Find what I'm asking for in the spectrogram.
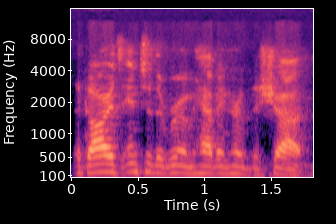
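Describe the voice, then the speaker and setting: A man's voice: fairly high pitch, fast talker, darkish tone, slightly rough. A man reading scripted action descriptions as the narrator of an amateur table read, in muffled audio.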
